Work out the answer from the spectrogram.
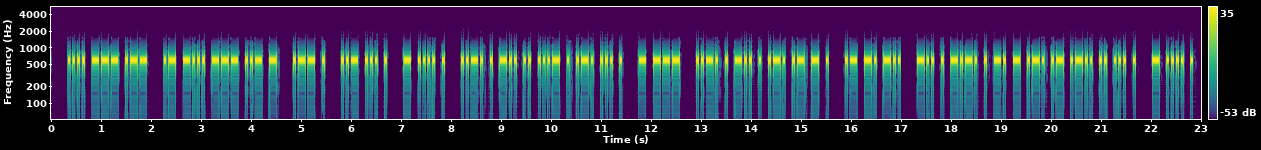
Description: Morse code, heard as a keyed tone, about 25 wpm, 600 Hz. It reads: HOW ABOUT WE USE THE FEDIVERSE TO FEDERATE AND DECENTRALISE THE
